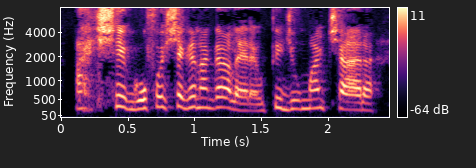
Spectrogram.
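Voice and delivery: ordinary talk

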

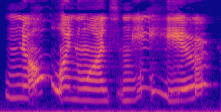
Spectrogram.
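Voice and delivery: slow, high, small voice; dejected murmur to self. A narrator's reading. Comma feeling unwanted at school, slow forlorn murmur. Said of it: "he whispered to himself".

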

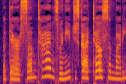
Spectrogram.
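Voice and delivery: usual speaking voice

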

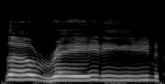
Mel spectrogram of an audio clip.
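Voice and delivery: high, loud, drawn-out hype intro; announcer voice. Pretend. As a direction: sell it like a wrestling ring announcer. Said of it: "bad Queen cover band".

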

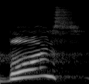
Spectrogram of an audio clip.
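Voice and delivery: high calling voice of a father; mock dad calling the boys from across the house; imitating Dad calling. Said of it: "that's how he says it".

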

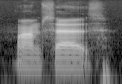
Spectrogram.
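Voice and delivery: usual speaking voice

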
